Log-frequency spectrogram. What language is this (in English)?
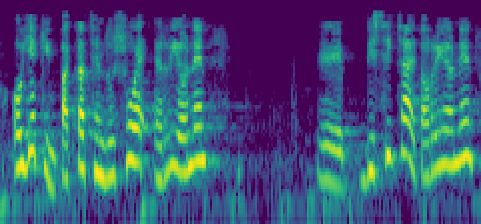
Basque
